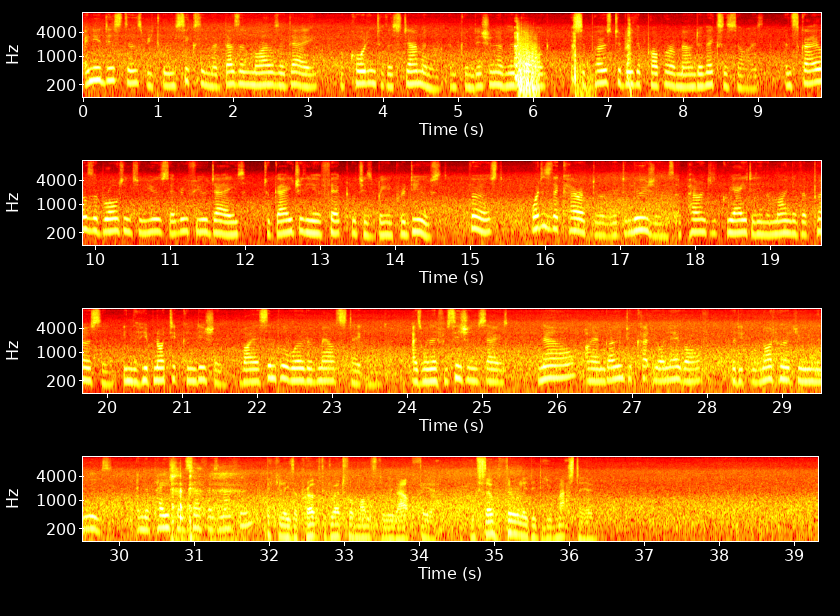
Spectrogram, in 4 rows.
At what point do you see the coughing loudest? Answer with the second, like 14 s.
6 s.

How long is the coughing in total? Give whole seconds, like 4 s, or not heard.
3 s.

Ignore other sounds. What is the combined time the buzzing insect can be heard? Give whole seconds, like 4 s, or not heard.
not heard.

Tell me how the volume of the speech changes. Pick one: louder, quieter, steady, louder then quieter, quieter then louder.
steady.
